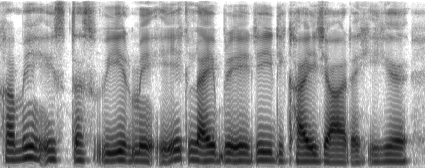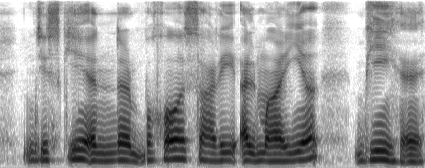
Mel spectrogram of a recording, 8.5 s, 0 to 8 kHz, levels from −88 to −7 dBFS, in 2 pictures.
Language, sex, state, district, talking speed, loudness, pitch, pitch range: Hindi, male, Uttar Pradesh, Hamirpur, 120 wpm, -16 LUFS, 140 Hz, 130-150 Hz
